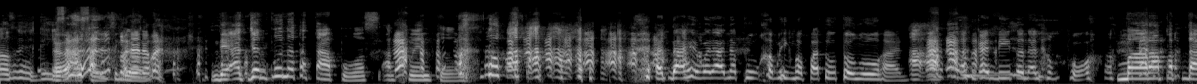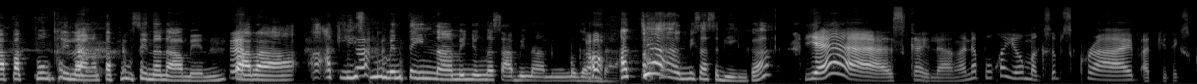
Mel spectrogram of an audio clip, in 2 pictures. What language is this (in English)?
Filipino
